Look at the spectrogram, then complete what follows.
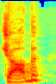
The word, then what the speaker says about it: Job: in the Book of Job it's not job it's job that's how you say it now we have to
